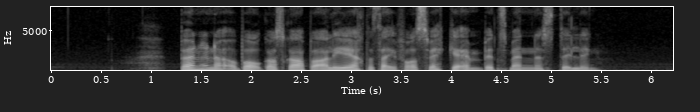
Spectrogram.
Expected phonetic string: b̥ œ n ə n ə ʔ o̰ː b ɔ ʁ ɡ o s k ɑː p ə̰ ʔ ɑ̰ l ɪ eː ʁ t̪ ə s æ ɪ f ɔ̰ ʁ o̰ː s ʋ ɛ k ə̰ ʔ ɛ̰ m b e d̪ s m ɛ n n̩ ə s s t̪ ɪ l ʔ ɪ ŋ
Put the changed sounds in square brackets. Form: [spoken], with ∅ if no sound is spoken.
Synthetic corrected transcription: b̥ œ n ə n ə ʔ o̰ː b ɔ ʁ ɡ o s k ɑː p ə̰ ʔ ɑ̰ l ɪ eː ʁ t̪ ə s æ ɪ f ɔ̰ ʁ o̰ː s ʋ ɛ k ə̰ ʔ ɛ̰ m b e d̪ s m ɛ n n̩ ə s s t̪ ɪ l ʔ ɪ ŋ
